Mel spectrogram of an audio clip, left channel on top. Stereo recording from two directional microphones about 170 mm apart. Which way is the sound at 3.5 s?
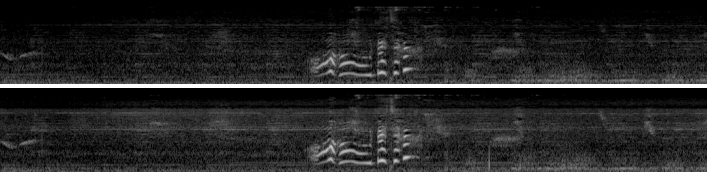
35° right (ahead or behind).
